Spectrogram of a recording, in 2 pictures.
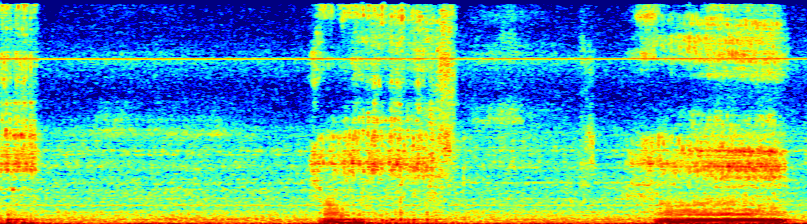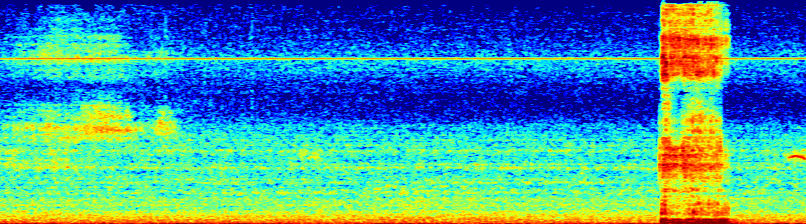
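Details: Sleeping puppy snoring in uneven bursts: a buzzy, rattling breath, then a longer droning one, then a sharp hissy snort, over constant low hum.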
